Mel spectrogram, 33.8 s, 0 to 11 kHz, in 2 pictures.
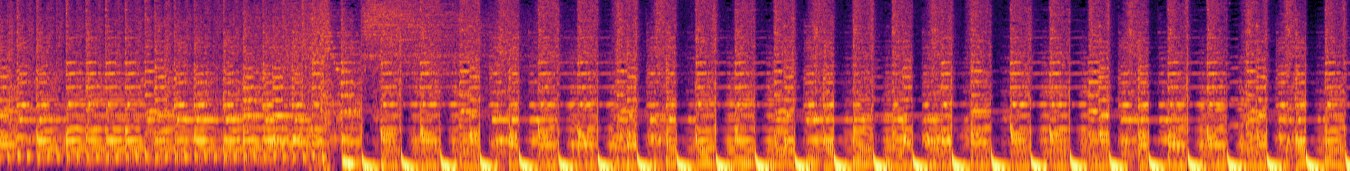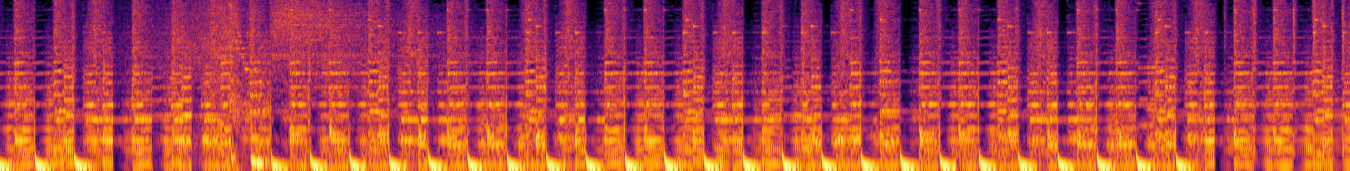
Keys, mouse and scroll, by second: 0.0 space, 2.3 click, 2.8 ctrl+d, 3.2-7.1 drag, 7.1 space, 10.1 space, 10.7 click, 10.9 -, 11.1 space, 15.4 click, 16.4 F4, 17.3-19.5 drag, 19.5 space, 29.7 space, 30.1 click, 30.4 space.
